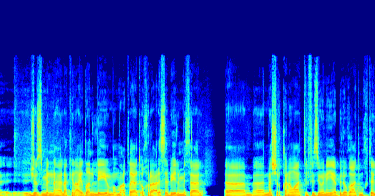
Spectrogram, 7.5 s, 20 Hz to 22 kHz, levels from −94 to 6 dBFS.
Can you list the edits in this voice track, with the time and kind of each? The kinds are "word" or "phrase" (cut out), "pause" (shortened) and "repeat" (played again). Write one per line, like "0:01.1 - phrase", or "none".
none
